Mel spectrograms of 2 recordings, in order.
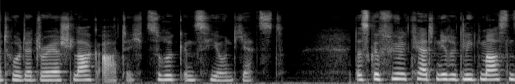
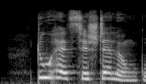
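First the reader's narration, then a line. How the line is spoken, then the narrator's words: Called out. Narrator (German): ruft sie den einen zu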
